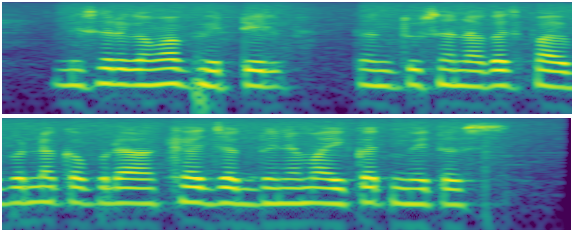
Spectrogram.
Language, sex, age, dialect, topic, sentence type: Marathi, female, 18-24, Northern Konkan, agriculture, statement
